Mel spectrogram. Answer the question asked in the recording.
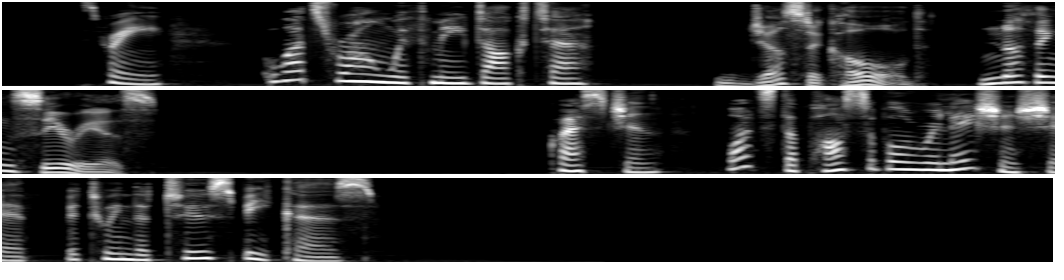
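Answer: Doctor and patient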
